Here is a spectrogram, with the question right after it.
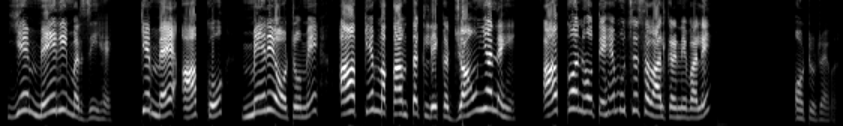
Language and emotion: Urdu, angry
